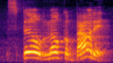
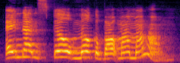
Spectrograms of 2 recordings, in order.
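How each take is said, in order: First: "spilled milk" almost shouted, louder; forceful emphasis. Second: Spilled milk pushed out higher and louder; emphatic stress. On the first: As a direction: hammer "spilled milk" home, loud and insistent. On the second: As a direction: lean hard on "spilled milk", raised voice. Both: Real, not acted. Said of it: "That's why I'm not saying it like that".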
